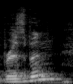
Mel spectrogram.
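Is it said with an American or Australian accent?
Australian. It is said the Australian way.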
